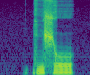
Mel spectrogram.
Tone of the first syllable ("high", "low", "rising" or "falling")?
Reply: low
